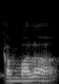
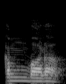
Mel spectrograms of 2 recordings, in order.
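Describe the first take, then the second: First: The third consonant is an L sound. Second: The third consonant is a D-like sound. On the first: "its spelling is K M B A L A" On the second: "it is pronounced as Kambada"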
